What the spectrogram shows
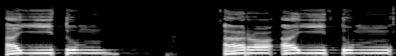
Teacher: mim sukun bertemu hamzah idhar syafawi, mim sukun dibaca jelas tanpa mendengung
